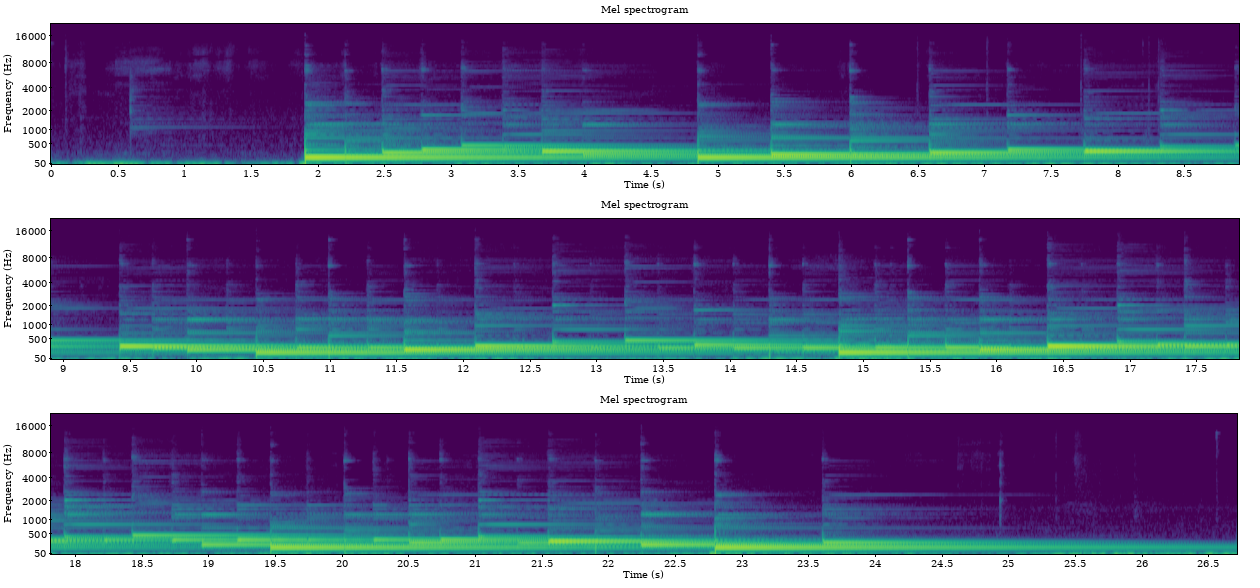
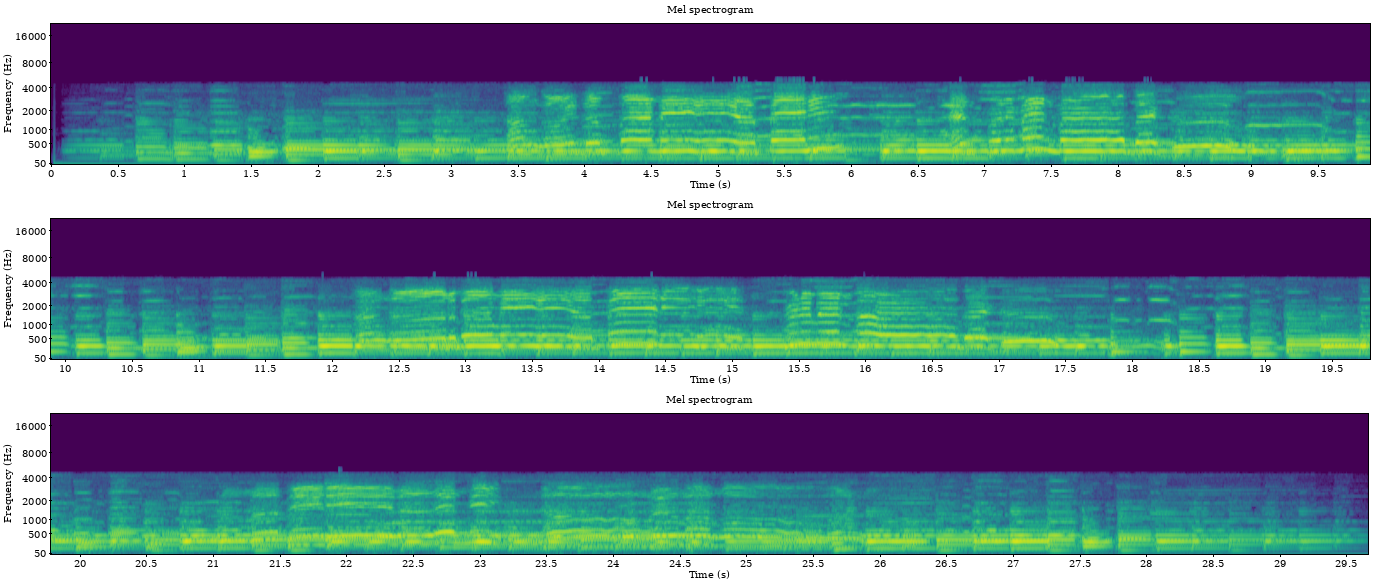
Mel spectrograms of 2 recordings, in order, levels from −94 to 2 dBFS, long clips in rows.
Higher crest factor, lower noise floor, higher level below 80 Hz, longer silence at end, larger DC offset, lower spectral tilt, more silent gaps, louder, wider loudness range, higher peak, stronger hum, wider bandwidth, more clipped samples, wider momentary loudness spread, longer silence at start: about the same, 16 dB vs 12 dB; first, -43 dBFS vs -33 dBFS; first, -46 dBFS vs -58 dBFS; about the same, 0 s vs 0.1 s; neither; first, -11.5 dB/octave vs -9 dB/octave; neither; second, -22 LUFS vs -13 LUFS; about the same, 3 LU vs 4 LU; second, -6 dBFS vs 0 dBFS; neither; second, 2.8 kHz vs 4.7 kHz; neither; about the same, 11 LU vs 9 LU; about the same, 0 s vs 0.1 s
